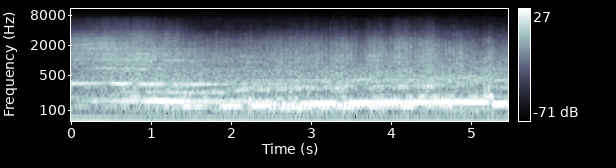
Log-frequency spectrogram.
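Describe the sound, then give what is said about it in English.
A convoy of heavy freight trucks, the first convoy to push through to Fairbanks, rolls down a steep incline past the boundary line in snow and roars past one after another in a sustained, loud low rumble. Deep engine drones shift in pitch as each vehicle goes by, with no voices. “Here they come now, and as they pass our truck here, I'll let you hear them.”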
